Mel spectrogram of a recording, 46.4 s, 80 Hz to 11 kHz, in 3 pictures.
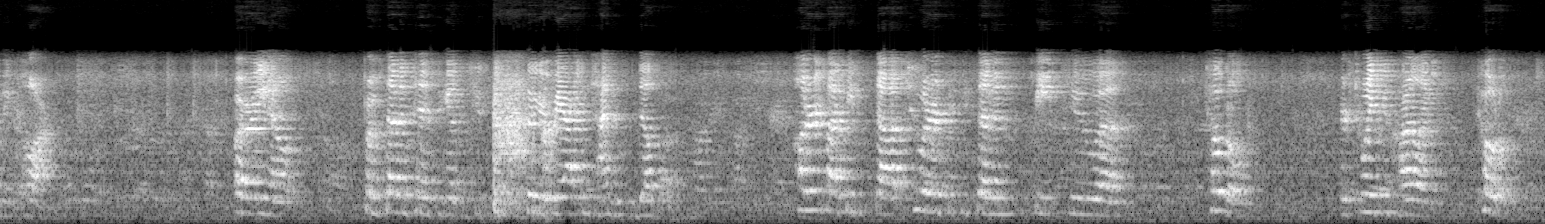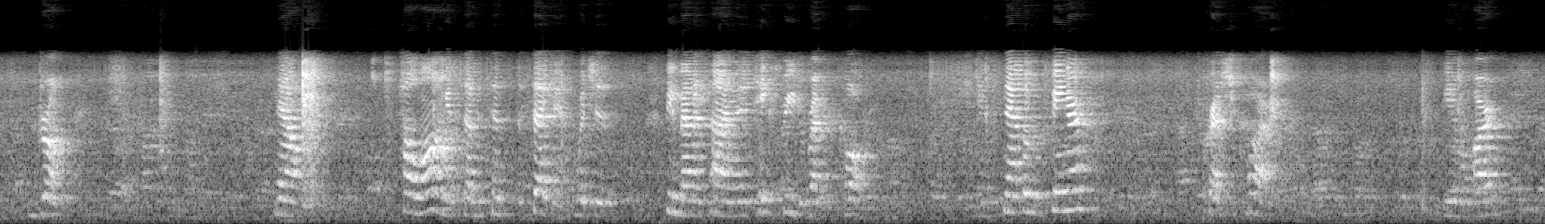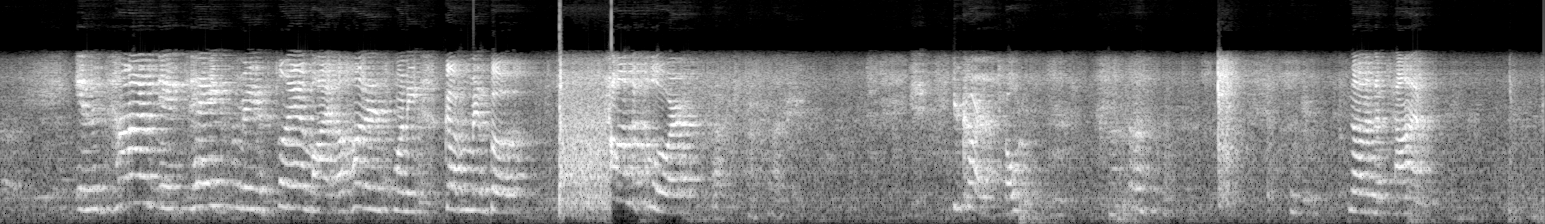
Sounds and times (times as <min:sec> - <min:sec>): Speech: 0:00.0 - 0:12.7, 0:13.4 - 0:36.4, 0:40.0 - 0:41.6, 0:43.8 - 0:45.4
Inside, large room or hall: 0:00.0 - 0:46.3.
